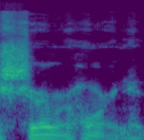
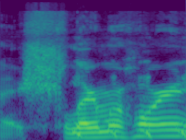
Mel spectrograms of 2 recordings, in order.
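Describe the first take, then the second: First: The name starts with a plain 'sh' sound. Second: The name starts with 'shl', adding an L sound. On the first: The speaker calls it right. "their last name is Schermerhorn" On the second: The speaker calls it wrong. "there's no L inside here"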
